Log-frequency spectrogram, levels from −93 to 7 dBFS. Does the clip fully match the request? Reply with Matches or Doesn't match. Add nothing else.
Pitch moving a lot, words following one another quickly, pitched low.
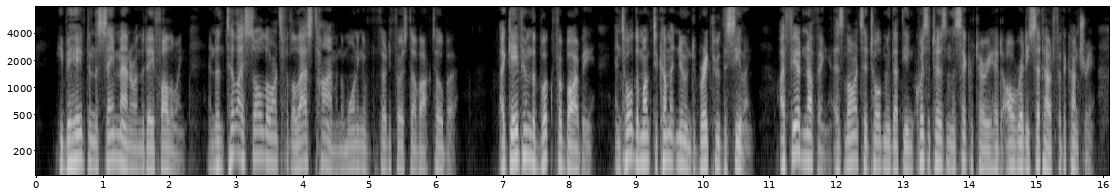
Doesn't match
